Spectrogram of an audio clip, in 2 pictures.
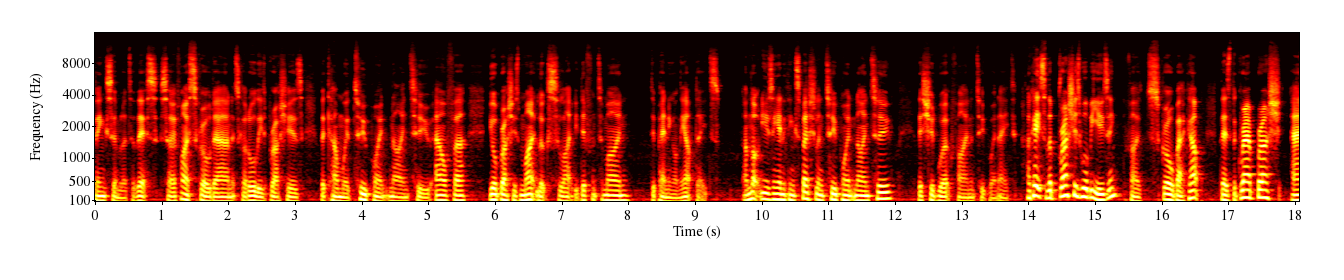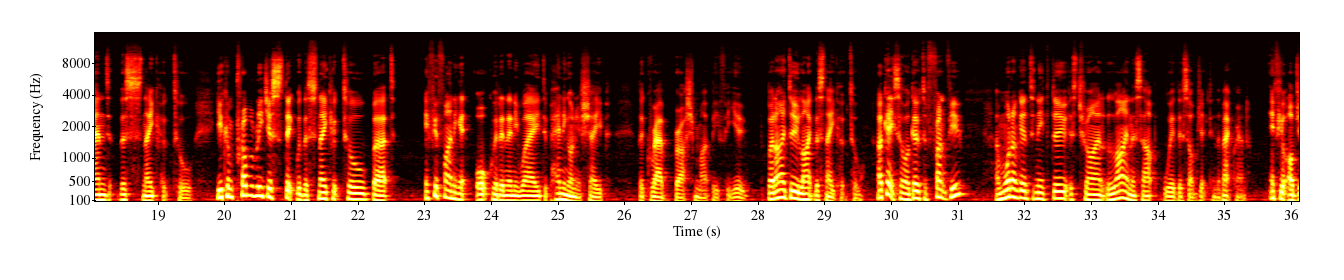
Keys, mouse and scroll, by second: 21.6-30.5 drag, 30.5 KP_1.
